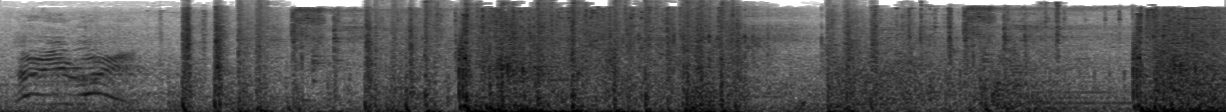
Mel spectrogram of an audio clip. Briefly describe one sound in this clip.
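Game gunshots crack in rapid bursts.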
